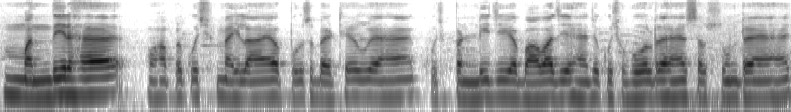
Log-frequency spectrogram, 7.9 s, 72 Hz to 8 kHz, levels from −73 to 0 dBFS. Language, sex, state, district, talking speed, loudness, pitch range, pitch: Hindi, male, Bihar, Gaya, 210 wpm, -19 LUFS, 135-140 Hz, 135 Hz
